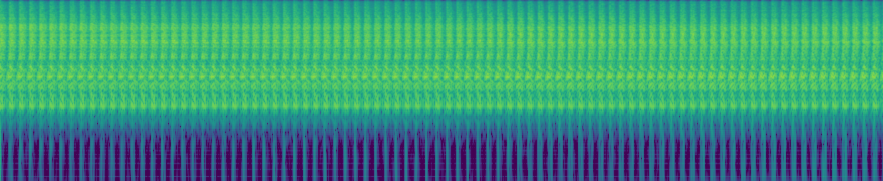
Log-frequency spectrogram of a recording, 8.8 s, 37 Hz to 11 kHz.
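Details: Hotpoint WMAL641 front-loading washing machine running with loud, fast, very even rattling, about eight or nine knocks a second with a harsh metallic ring; cause unknown.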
